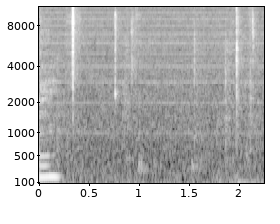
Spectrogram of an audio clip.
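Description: A few faint clicks and taps of fingertips and nails on a paper planner page as a sticker is pressed down.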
